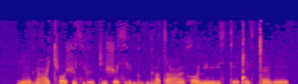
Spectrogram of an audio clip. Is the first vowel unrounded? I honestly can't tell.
no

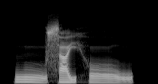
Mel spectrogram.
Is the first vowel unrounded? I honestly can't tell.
no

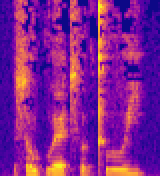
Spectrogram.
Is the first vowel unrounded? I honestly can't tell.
no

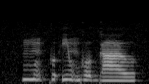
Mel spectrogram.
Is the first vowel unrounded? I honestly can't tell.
no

